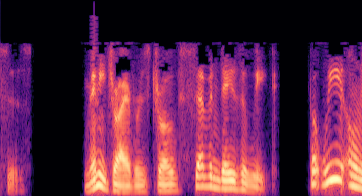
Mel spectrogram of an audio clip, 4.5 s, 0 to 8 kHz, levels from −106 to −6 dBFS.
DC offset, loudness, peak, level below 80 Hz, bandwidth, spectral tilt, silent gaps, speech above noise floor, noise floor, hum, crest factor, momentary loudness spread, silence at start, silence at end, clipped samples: under 0.1%; -16 LUFS; 0 dBFS; -42 dBFS; 4 kHz; -11.5 dB/octave; 0.42-1.00 s, 3.49-3.80 s; over 75 dB; under -90 dBFS; none; 16 dB; 18 LU; 0.1 s; 0 s; under 0.1%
